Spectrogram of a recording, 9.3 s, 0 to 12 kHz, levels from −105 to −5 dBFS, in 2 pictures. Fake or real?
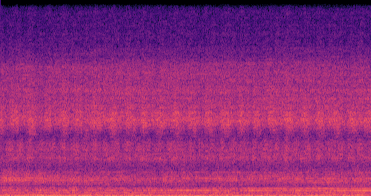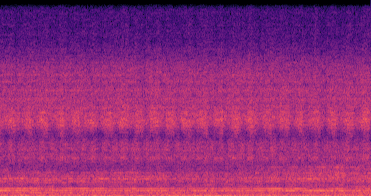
real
